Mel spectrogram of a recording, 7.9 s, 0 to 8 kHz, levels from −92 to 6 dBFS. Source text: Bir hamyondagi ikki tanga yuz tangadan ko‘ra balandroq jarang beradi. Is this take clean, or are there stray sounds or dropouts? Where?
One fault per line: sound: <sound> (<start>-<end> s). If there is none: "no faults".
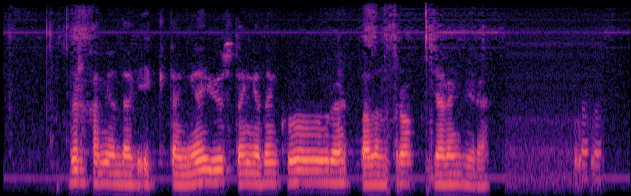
sound: laugh (7.2-7.5 s)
